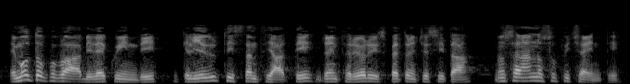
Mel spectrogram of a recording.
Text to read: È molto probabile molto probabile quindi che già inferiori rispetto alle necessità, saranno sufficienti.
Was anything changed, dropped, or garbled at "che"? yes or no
yes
